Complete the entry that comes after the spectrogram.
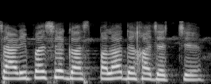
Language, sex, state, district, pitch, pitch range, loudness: Bengali, female, Assam, Hailakandi, 265 Hz, 225-280 Hz, -12 LUFS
